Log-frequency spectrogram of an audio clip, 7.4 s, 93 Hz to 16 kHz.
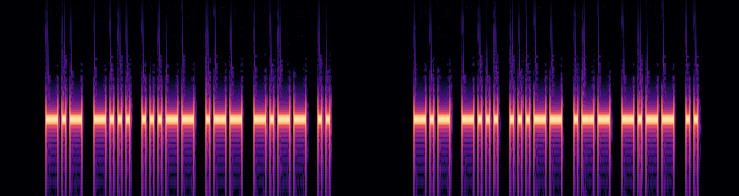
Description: Morse code, heard as a keyed tone, about 32 wpm, 700 Hz. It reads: KB3WYI KB3WYI
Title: USA Call Signs - 6 Characters - Repeated 3x - 30wpm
